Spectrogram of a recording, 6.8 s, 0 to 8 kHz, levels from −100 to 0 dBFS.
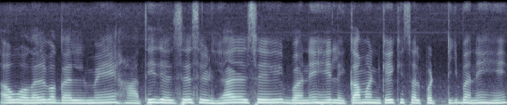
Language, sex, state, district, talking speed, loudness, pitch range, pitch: Chhattisgarhi, female, Chhattisgarh, Bilaspur, 160 wpm, -14 LUFS, 190-210 Hz, 200 Hz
